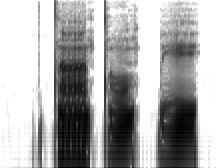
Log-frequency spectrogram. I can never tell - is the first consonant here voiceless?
yes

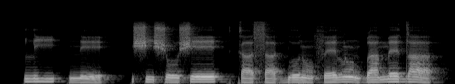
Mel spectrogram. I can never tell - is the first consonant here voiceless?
no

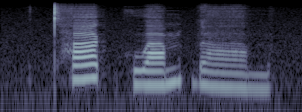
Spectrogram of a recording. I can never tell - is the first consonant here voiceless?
yes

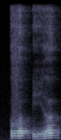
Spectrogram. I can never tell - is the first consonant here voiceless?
no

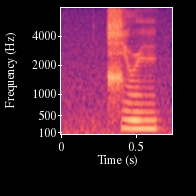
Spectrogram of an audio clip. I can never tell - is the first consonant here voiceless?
yes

